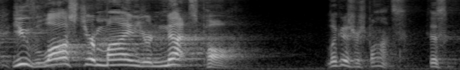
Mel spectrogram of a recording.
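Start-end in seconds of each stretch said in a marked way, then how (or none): 0.1-2.4 slow, higher, louder mock scolding; mock accusation. Festus accusing Paul, slow mock scolding. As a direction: drag it out as if he's crazy. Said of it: "He's like".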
